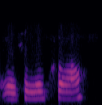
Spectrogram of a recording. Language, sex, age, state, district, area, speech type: Assamese, female, 60+, Assam, Majuli, urban, conversation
